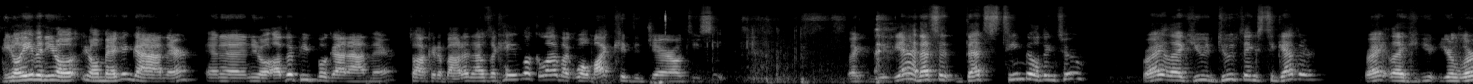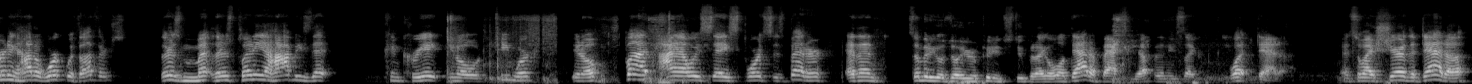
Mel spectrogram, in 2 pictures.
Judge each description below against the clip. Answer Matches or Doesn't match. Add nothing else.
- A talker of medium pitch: Matches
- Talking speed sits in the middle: Doesn't match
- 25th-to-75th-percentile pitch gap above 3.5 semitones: Matches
